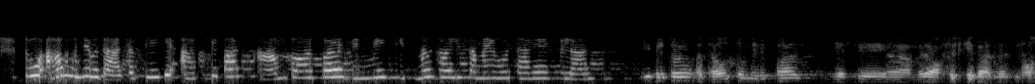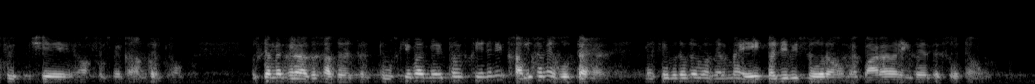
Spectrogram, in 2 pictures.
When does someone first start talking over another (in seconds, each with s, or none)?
none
